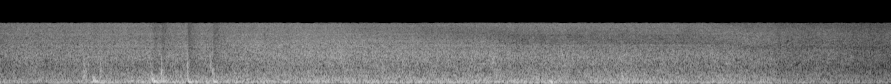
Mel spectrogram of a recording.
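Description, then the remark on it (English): A continuous, loud roar of water rushing over a weir on the River Thames, a dense, hissing wash that holds steady for the whole stretch and eases off slightly at the very end. “The weir swallows all.”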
